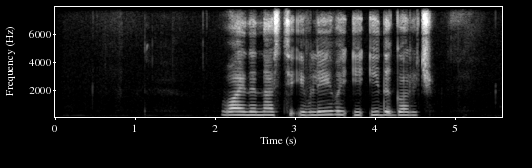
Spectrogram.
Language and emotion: Russian, neutral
